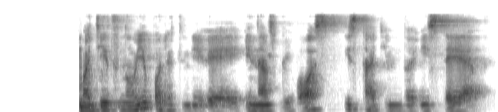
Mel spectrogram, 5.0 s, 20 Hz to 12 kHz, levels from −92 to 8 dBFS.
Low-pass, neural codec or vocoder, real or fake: 7.2 kHz; none; real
